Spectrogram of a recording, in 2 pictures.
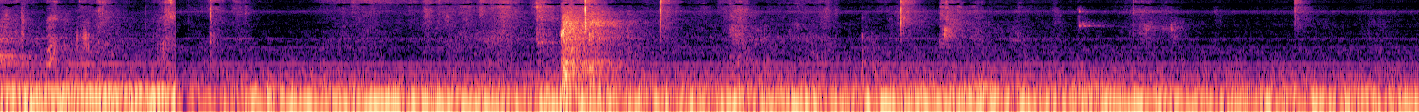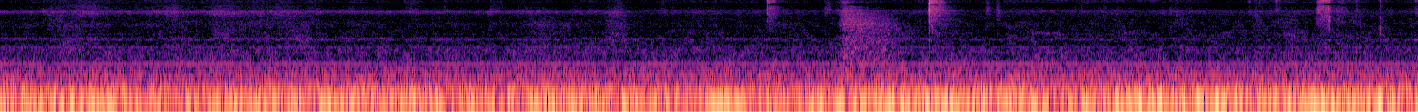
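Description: Room tone of a large shop: a steady low hum with a faint steady tone above it. A few faint short knocks, the clearest about four seconds in.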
